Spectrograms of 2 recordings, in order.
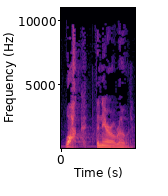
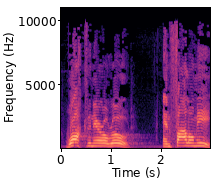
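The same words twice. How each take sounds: First: Walk the narrow road said low and soft, much softer; hushed charge. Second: Walk the narrow road said fuller and firmer, stress on walk; firm charge. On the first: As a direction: drop the voice to a near-hush on walk the narrow road. Repeated charge, first hushed. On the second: Repeated charge, now firm. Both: Acted.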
